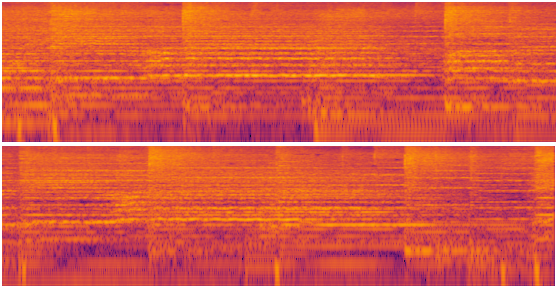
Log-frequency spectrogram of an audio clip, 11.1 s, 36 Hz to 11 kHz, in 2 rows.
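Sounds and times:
choir singing sacred music: 0:00.0 - 0:11.0.

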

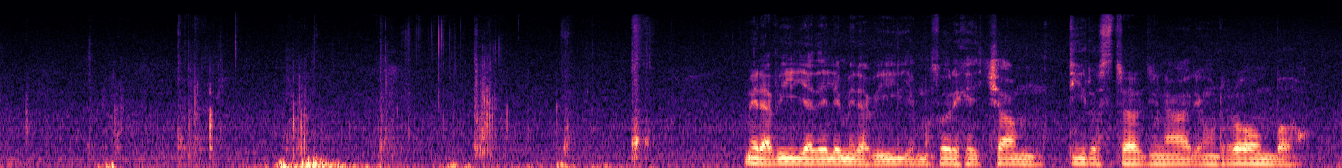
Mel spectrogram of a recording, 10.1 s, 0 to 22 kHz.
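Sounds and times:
footsteps: 0:00.2 - 0:05.0.

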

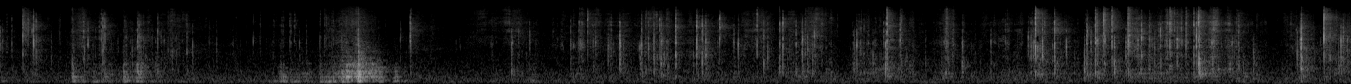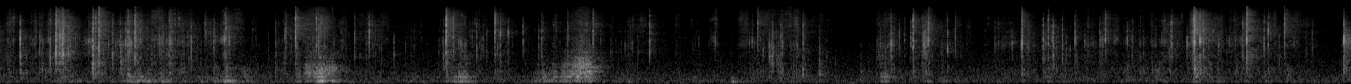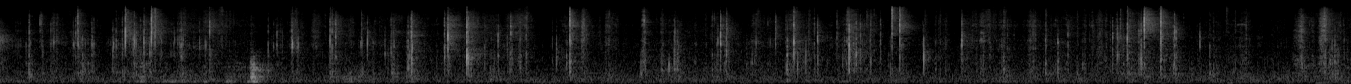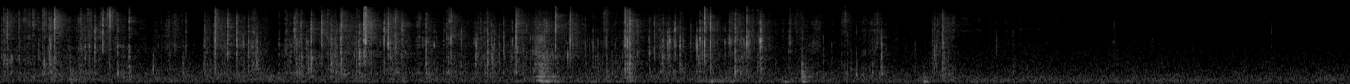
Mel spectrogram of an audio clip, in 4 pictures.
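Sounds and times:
paper crinkling: 0:00.0 - 0:51.0.

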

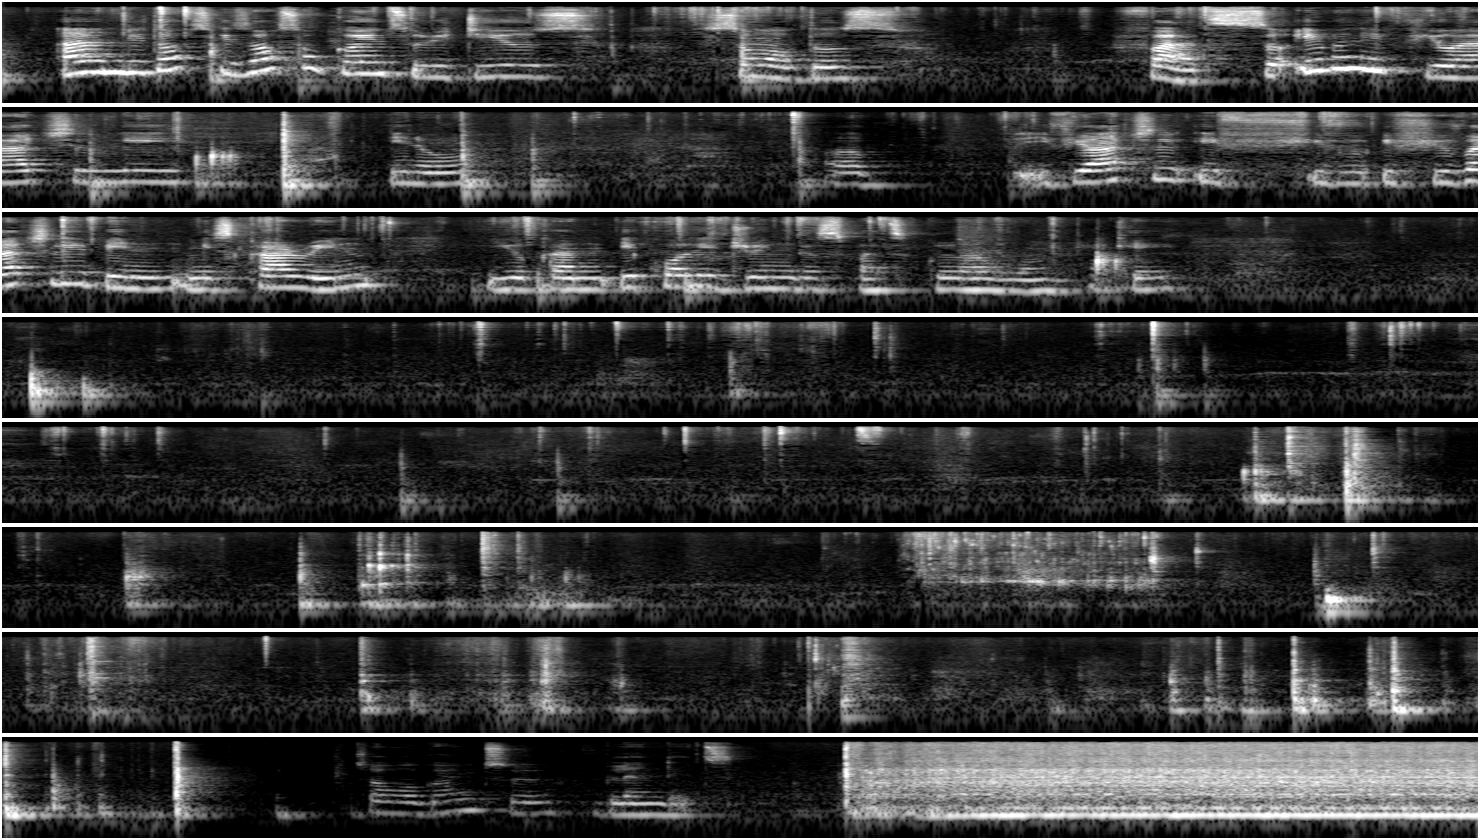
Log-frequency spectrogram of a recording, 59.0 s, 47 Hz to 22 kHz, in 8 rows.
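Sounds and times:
garlic peeling clicks and rustles: 0:23.2 - 0:28.1.

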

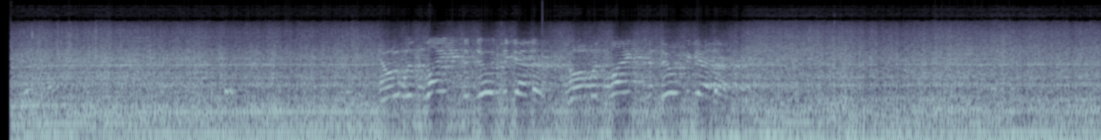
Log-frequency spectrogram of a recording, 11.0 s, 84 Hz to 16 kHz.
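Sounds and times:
outboard motor humming: 0:00.1 - 0:11.0
wind and water rushing: 0:00.1 - 0:11.0.

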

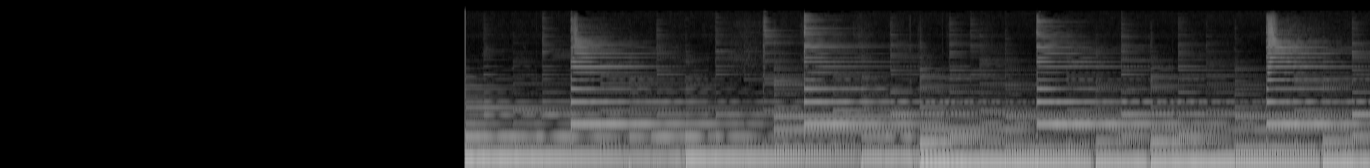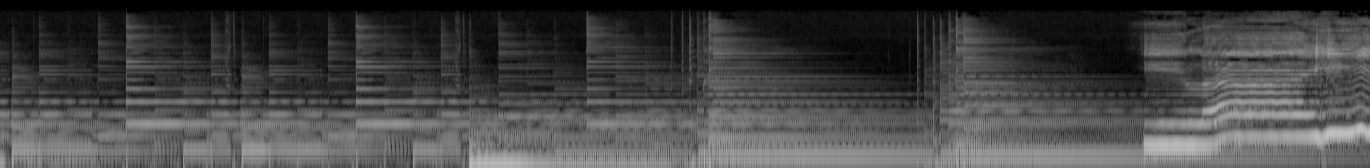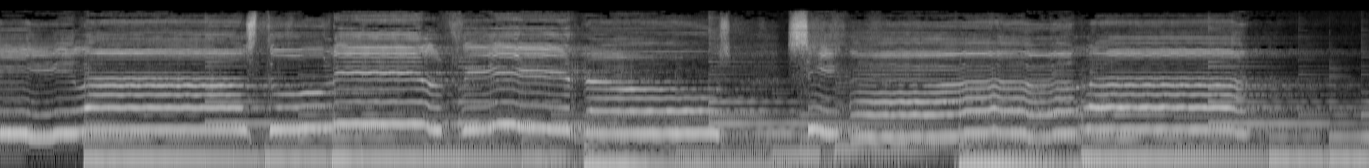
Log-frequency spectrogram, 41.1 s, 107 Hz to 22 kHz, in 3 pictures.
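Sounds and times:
acoustic guitar picked chords: 0:04.7 - 0:41.0
person singing: 0:25.1 - 0:41.0.

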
